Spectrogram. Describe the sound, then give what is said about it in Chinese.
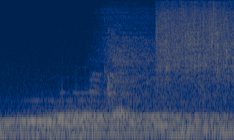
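Water runs steadily from someone showering, heard coming from the toilet room: a soft hiss that swells partway through and turns brighter and fuller toward the end, over a constant low rumble. No voices. “又比如说， 厕所里突然传来了有人洗澡的声音。”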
